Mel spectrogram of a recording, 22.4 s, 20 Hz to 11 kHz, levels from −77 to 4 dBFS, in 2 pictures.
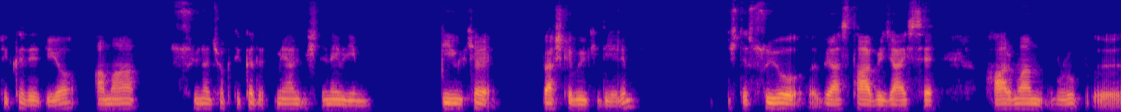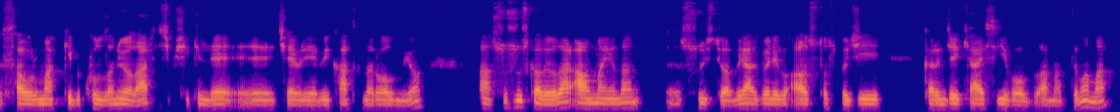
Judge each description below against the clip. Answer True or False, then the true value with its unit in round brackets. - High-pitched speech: False (100 Hz)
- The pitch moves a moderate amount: False (1.5 semitones)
